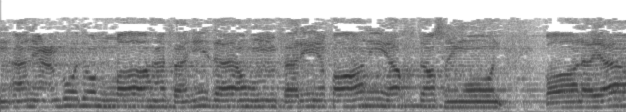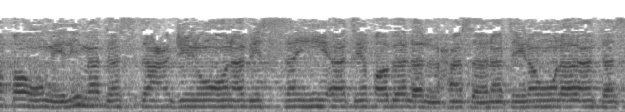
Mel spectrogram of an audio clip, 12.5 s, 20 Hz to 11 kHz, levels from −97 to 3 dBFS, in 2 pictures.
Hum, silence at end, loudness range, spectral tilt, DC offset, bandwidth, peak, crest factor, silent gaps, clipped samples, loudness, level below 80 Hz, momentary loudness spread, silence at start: none; 0 s; 1 LU; -4.5 dB/octave; 0.2%; 6.6 kHz; -8 dBFS; 16 dB; none; under 0.1%; -22 LUFS; -62 dBFS; 4 LU; 0 s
